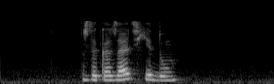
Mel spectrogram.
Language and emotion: Russian, neutral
